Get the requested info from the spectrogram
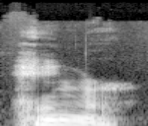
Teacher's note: Hangar does not have a hard G sound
